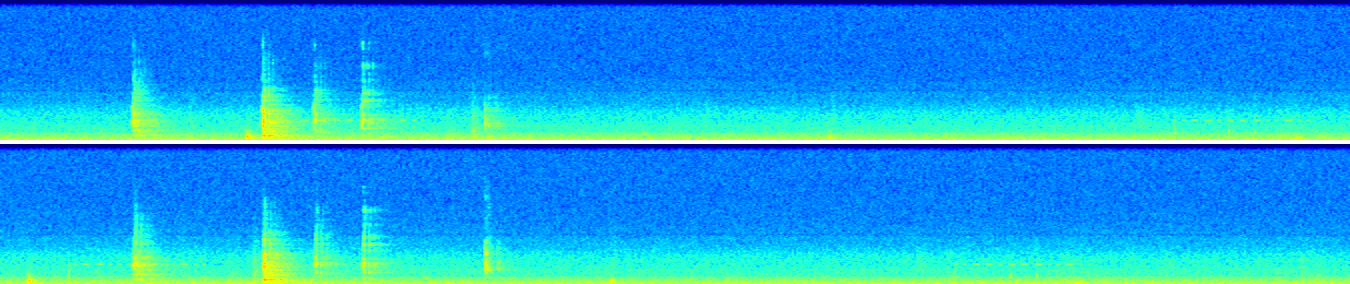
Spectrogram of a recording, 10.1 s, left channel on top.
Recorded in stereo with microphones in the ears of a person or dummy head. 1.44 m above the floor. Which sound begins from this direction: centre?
A finger snap, at 3.6 s.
